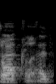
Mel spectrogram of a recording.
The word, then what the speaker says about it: Auckland: Not Auckland. But not Auckland, oddly enough. That's spelled with a C, a little redundant C, A-U-C-K.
